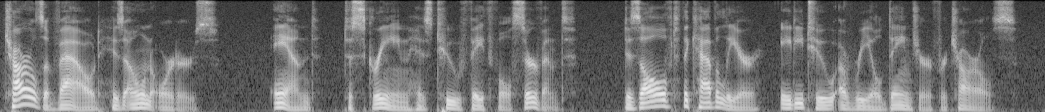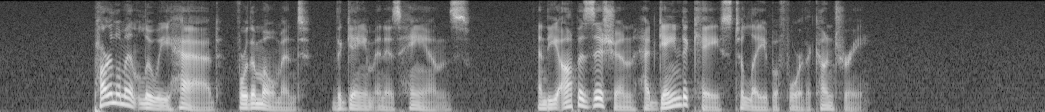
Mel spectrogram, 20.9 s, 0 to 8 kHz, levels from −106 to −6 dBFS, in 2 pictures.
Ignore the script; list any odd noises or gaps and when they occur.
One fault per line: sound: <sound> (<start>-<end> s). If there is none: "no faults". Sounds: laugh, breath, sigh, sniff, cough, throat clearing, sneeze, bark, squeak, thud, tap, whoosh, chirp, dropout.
no faults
